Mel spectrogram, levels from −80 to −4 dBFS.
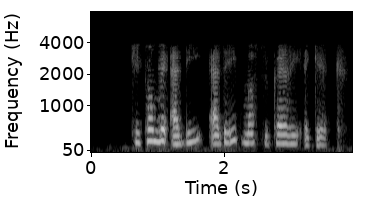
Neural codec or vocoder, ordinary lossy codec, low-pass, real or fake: codec, 16 kHz in and 24 kHz out, 0.4 kbps, LongCat-Audio-Codec, fine tuned four codebook decoder; AAC, 16 kbps; 7.2 kHz; fake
